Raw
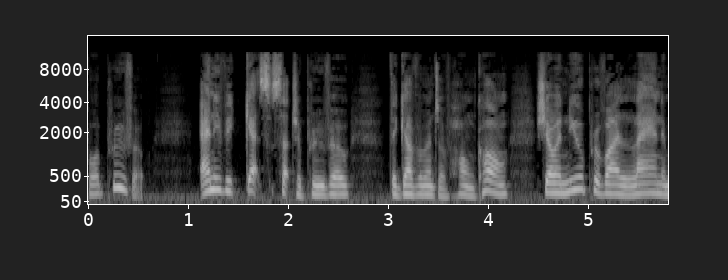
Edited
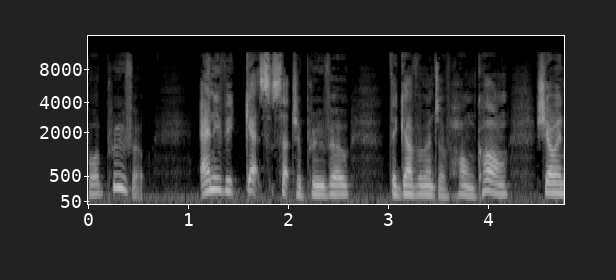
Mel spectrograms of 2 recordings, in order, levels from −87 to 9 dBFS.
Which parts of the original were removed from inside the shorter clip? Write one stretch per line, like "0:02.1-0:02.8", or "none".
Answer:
none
